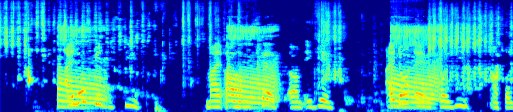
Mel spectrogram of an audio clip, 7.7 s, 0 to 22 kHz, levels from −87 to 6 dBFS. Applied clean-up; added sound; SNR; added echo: classical method Wiener filter.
